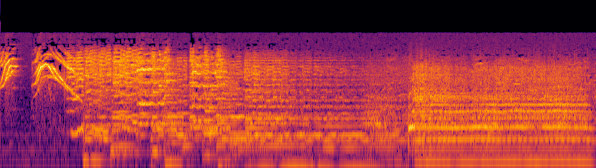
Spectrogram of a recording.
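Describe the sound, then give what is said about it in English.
A boat whistle sounds in loud, sustained, harmonic blasts over a steady low rumble, with a few quick rising and falling tones at the start and no voices. “Listen! The whistle! We'll have to run for it!”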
